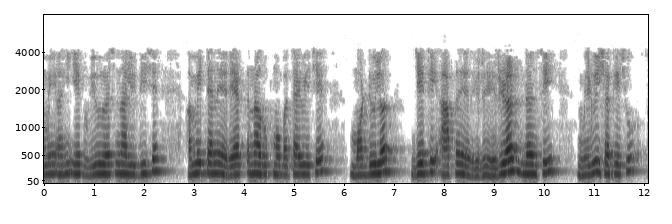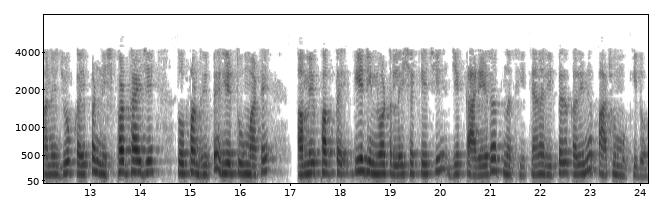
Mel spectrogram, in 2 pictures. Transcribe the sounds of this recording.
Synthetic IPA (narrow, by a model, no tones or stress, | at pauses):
meəɦĩekʋjuɾət͡ʃnalid̪ʱit͡ʃʰe | əmet̪eneɾek̚naɾupmãbət̪aʋjet͡ʃʰe | mɔɖjuləɾ | d͡ʒet̪ʰiʔapɳ̃eɾɾəɳɖənsi | mɪɭʋiʃəket͡ʃʰũəned͡ʒokəipəɳnɪʃpʰəɭt̪ʰajt͡ʃʰe | t̪opəɳɾipeɾɦet̪umaʈe | əmepək̚t̪əed͡ʒɪnʋəɾʈləiʃəket͡ʃʰed͡ʒekaɾjəɾət̪nət̪ʰit̪janaɾipeɾkəɾinepãt͡ʃʰũmukid̪o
